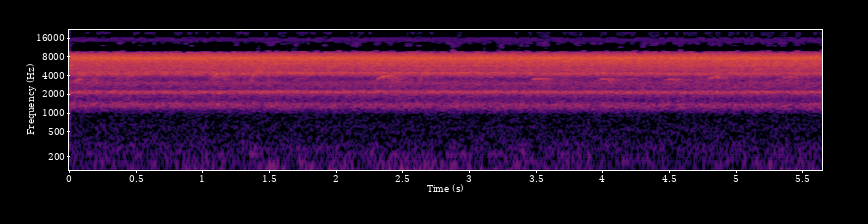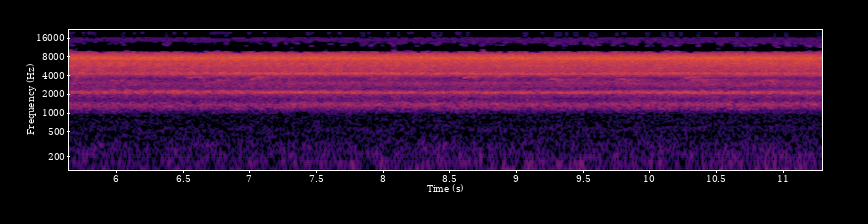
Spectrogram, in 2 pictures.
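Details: A continuous, even wall of shrill cicada buzzing fills an early August morning at 4:50, steady and unchanging across the whole stretch, with no other clear sounds.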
